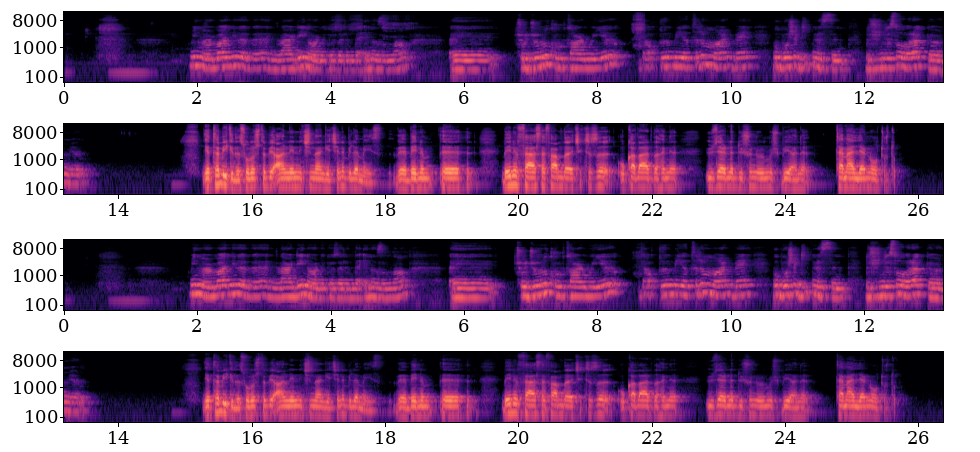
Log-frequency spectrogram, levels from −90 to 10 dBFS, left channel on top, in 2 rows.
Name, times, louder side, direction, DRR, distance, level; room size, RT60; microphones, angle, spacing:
voice 1, 1.9-5.4 5.8-6.5 6.8-8.3 8.6-13.5, right 2 dB, 70° right, 4.4 m, -31 dB
voice 2, 15.0-17.9 18.2-19.3 19.8-22.4 22.8-24.4 24.8-25.6, left 4 dB, 75° left, 0.6 m, -21 dB
10.5 x 9.4 x 4.5 m
head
